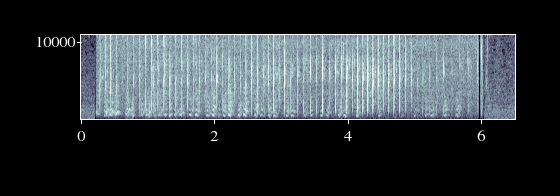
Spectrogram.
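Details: A guinea pig (Cavia porcellus) chatters its teeth in a fast, dry run of sharp clicks. This signals irritation, annoyance or a dominance warning to another guinea pig and is heard during introductions and everyday cage life, sometimes as a sign of pain.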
